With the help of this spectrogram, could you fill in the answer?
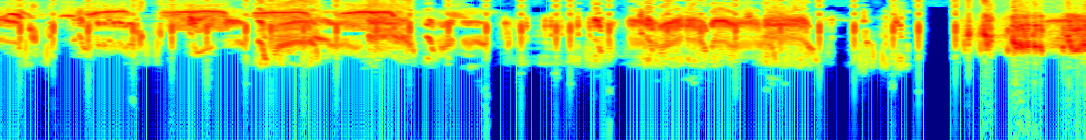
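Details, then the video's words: Swiftlet calling sound in the Vietnamese janda style: fast, raspy chattering and clicking chirps in irregular bursts, with a short sharp whistled note near the end. "SUARA WALET JANDA VIETNAM"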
